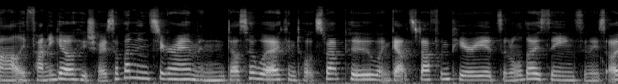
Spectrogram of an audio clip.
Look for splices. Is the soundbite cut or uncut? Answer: uncut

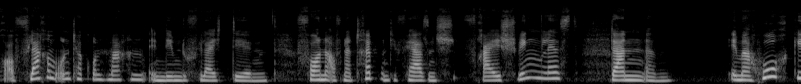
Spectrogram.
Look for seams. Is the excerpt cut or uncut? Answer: cut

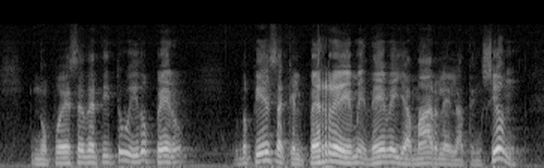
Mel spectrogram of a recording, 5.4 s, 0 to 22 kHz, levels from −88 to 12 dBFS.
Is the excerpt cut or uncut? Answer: uncut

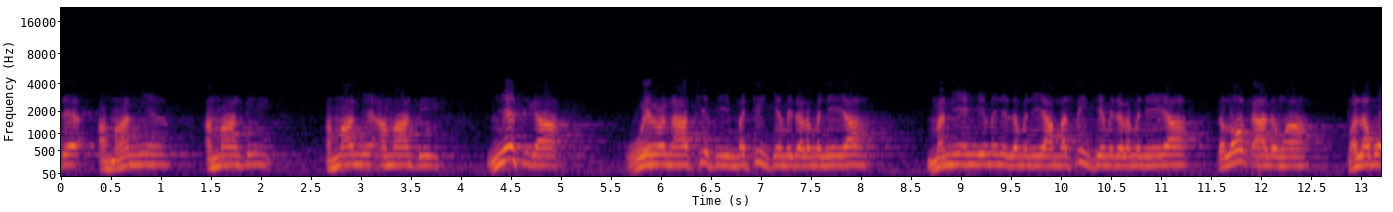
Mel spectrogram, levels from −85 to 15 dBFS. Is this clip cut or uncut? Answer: cut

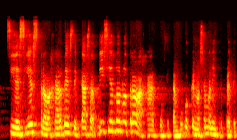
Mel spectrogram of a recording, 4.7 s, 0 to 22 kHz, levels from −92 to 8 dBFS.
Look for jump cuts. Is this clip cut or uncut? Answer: cut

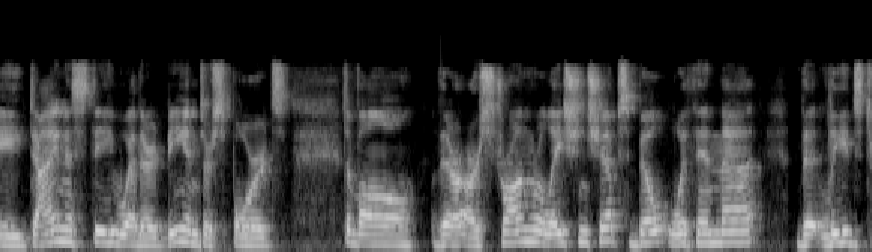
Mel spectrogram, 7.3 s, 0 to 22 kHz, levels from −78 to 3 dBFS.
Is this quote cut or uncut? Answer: cut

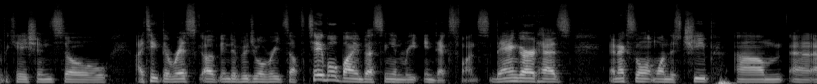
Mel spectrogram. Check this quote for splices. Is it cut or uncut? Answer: uncut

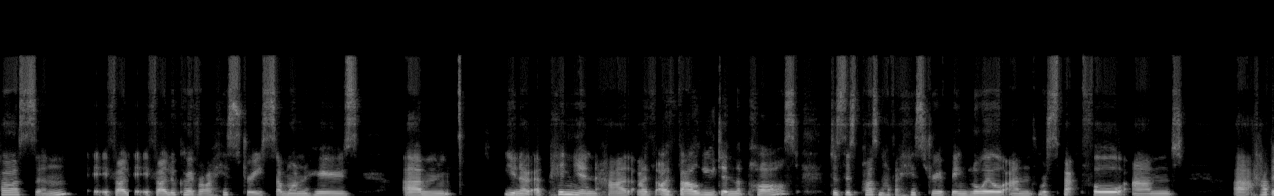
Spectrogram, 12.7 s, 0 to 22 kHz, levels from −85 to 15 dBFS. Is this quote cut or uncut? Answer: cut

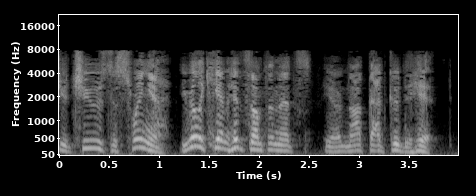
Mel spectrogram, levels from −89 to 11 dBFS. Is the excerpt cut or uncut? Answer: cut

